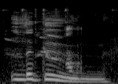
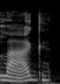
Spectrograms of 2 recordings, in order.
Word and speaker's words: lagoon: old Bayou and then Lagoon not lag the lagoon try it Lagoon yeah and then something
